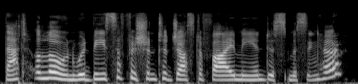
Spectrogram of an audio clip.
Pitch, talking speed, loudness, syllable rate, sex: 235 Hz, 185 wpm, -17 LUFS, 5.9 syllables/s, female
